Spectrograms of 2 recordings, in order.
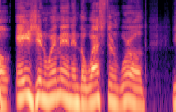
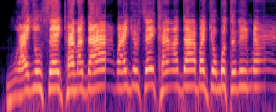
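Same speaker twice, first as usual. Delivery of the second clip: much higher, squeaky put-on indignant voice; angry girl caught out by the lie, in a high mock voice; 11 semitones higher than usual. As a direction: squeal the accusation like an offended girl. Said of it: "And they would get angry".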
